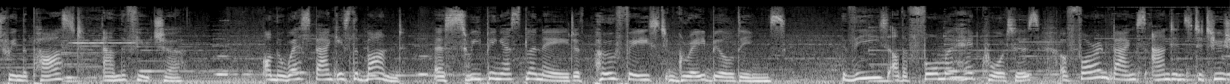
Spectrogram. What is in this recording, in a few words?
Asian English Shanghai sunrise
